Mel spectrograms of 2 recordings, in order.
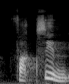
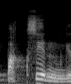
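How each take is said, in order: First: The word begins with an f-like sound. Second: The word begins without an f sound.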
